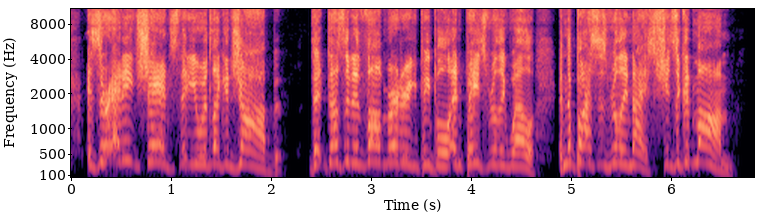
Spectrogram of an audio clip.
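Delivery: very high-pitched, shrill yell. Speaking in character to him during the fight: yelling at him. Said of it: "I'm yelling at him".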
